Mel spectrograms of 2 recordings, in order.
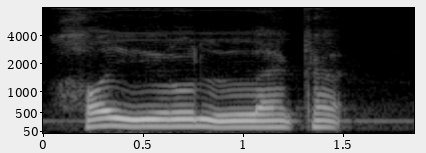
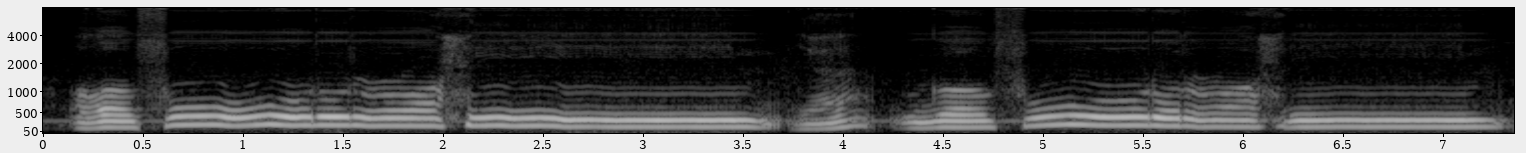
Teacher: bacanya adalah tidak disertai dengung tapi langsung dilebur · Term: idgham bila guna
